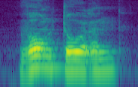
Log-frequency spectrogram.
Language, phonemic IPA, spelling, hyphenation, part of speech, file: Dutch, /ˈʋoːnˌtoː.rə(n)/, woontoren, woon‧to‧ren, noun, Nl-woontoren.ogg
- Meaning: residential tower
